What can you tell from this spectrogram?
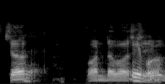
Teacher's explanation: Where Pandavaha plus Cha, Pandavas Chaiva, Visarga replaced by Sakara, Sakara by Shakara. Stutva Sandhi.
